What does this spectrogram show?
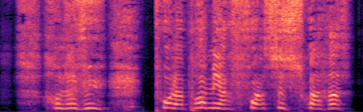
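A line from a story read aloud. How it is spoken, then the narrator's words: Sobbing. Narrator (French): sanglota Hermione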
